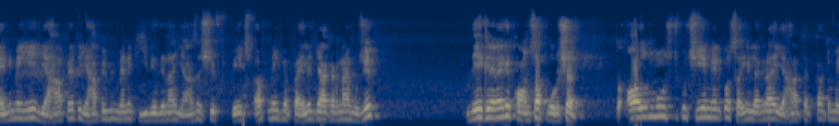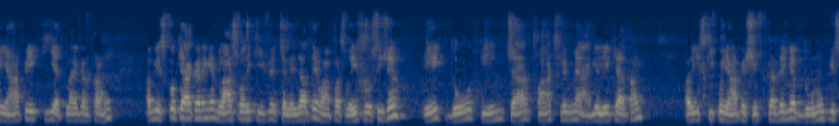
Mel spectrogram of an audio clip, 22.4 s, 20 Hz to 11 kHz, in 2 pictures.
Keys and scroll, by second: 2.8 shift+Page_Up, 14.5 k, 15.6 shift+Page_Up, 16.8 ctrl+Left.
